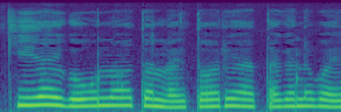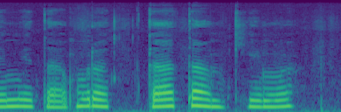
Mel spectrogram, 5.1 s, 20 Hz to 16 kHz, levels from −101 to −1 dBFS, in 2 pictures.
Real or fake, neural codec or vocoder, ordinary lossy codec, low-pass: real; none; AAC, 48 kbps; 14.4 kHz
